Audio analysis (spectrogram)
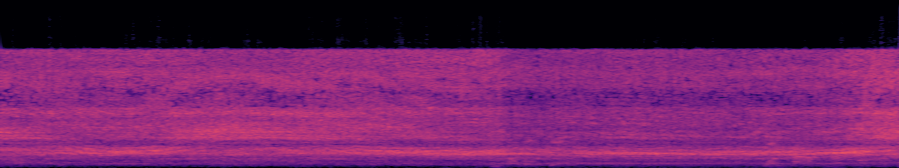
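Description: A Hoover Floormate Jet hard floor cleaner runs over a coffee stain on a hard floor, making a steady hissing, whooshing motor drone throughout while a person talks over it.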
